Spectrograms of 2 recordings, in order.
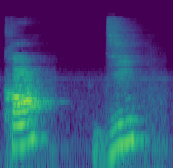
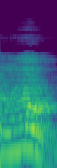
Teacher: Con, nasalize it, D, and then mon, nasal vowel.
